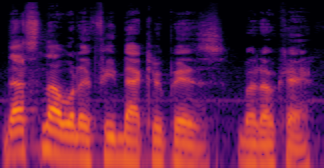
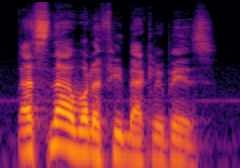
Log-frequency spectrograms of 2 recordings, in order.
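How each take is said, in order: First: Quiet. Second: Said in the usual way. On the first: Real, not acted. Muttered aside, then repeated.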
